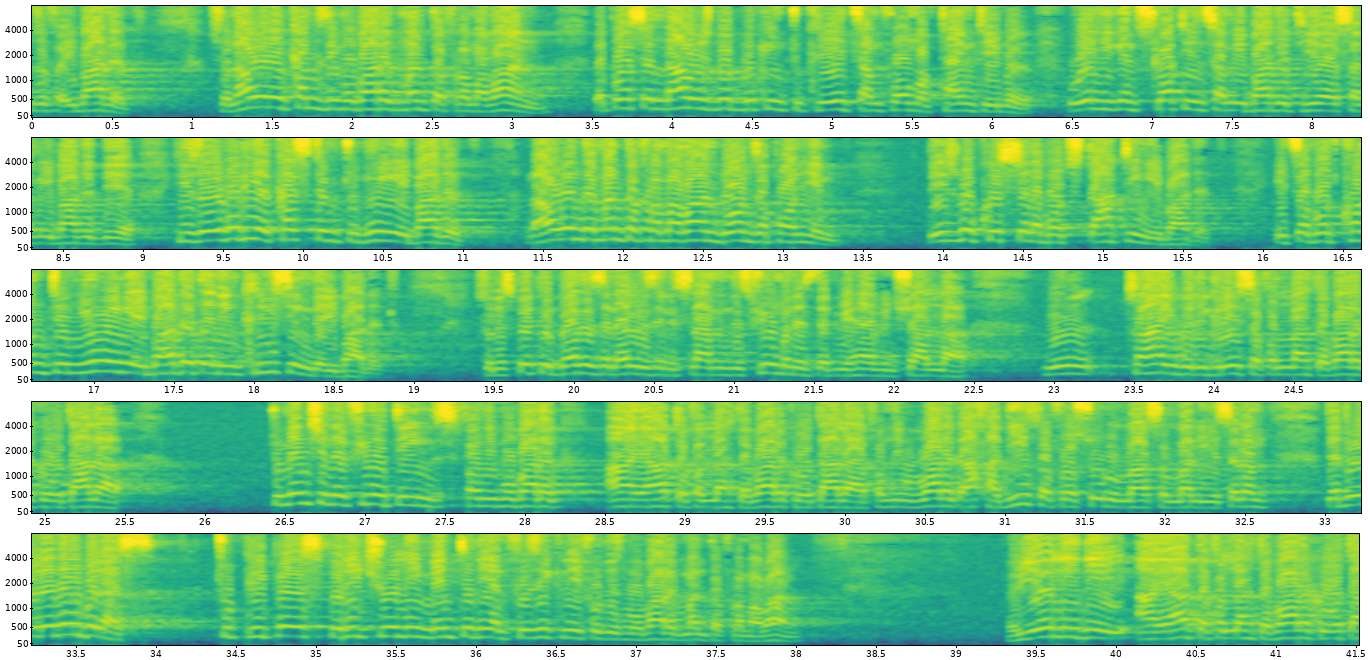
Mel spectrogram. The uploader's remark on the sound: Jumuah lecture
